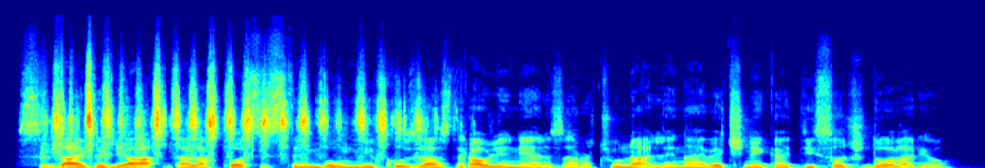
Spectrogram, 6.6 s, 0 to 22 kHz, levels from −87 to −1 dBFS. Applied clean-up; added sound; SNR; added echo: neural mask model RNNoise.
